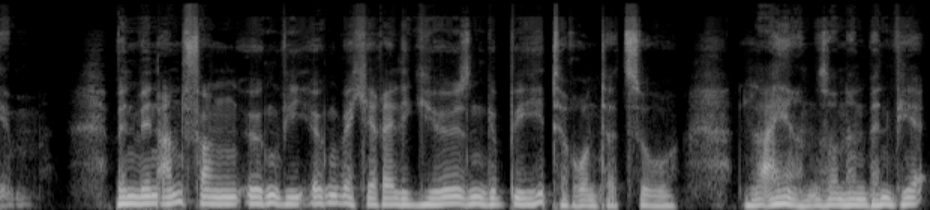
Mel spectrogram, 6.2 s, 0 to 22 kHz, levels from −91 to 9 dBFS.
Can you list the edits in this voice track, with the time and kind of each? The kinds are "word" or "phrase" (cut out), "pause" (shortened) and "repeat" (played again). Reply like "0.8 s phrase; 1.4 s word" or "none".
1.0 s word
